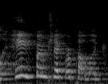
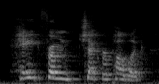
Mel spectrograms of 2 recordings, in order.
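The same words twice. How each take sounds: First: Amused mock quote. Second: Said in the usual way. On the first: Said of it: "I like the little".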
